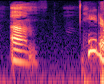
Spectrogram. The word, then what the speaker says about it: Hader: Hader.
